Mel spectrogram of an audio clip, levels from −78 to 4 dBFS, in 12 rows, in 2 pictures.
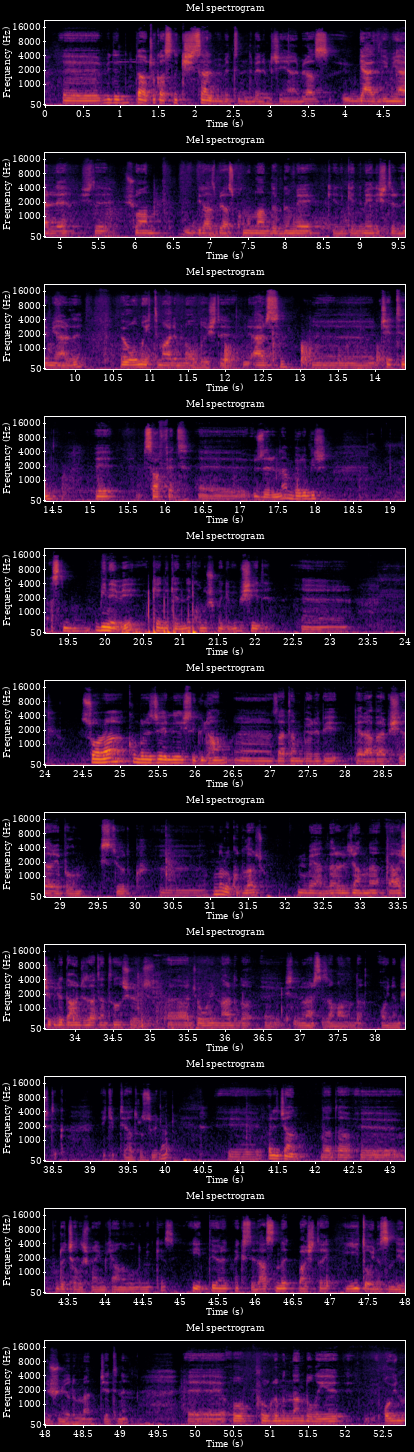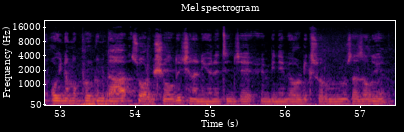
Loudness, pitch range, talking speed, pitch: -28 LUFS, 100-120 Hz, 125 wpm, 110 Hz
